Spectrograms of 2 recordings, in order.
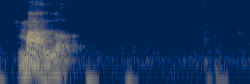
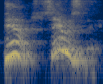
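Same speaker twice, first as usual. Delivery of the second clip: ordinary talk, nothing marked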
